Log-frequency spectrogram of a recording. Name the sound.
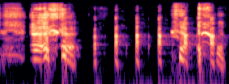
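man coughing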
